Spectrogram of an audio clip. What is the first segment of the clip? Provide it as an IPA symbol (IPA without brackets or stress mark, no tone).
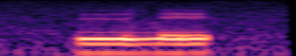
ʉ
